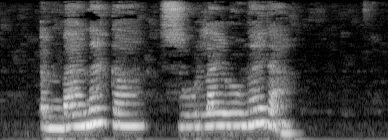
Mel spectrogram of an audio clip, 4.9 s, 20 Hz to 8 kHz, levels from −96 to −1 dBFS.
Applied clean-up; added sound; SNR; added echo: none; none; none; reverberation time 0.2 s.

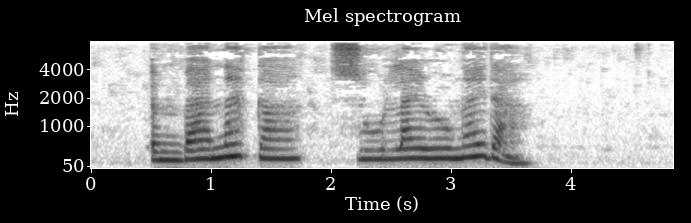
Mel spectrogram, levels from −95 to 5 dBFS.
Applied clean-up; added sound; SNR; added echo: none; none; none; none.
